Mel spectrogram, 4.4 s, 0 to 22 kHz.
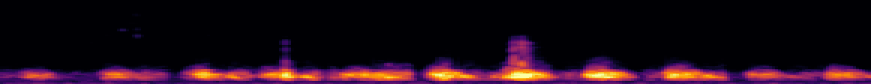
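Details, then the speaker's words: Fetal heartbeat picked up at home with a handheld Sonoline B fetal Doppler: rapid, regular whooshing pulses at about 150 a minute. "that's the baby's heart wait you sure well it is"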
